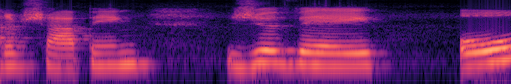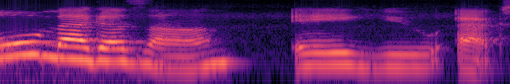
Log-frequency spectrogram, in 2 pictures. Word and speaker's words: aux: shopping Juve old magazine aux notice it's pronounced the same so we have three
